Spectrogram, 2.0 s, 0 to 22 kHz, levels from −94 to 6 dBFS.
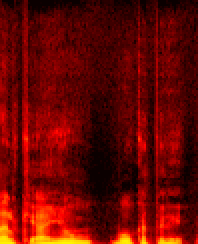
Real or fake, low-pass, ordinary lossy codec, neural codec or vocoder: fake; none; none; codec, 44.1 kHz, 7.8 kbps, Pupu-Codec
